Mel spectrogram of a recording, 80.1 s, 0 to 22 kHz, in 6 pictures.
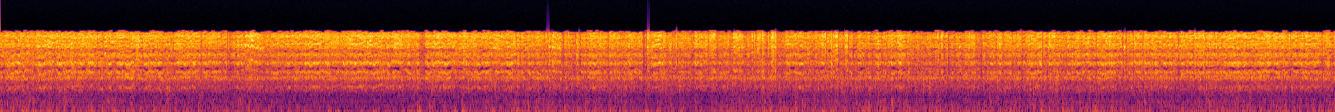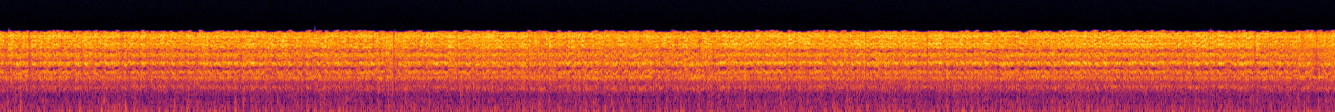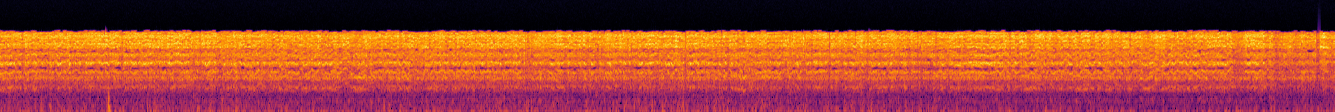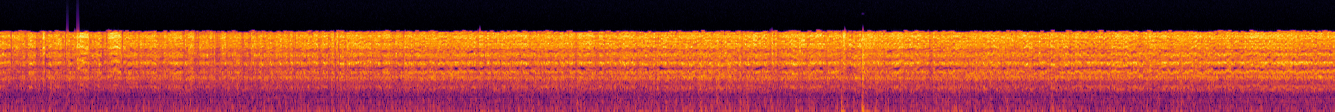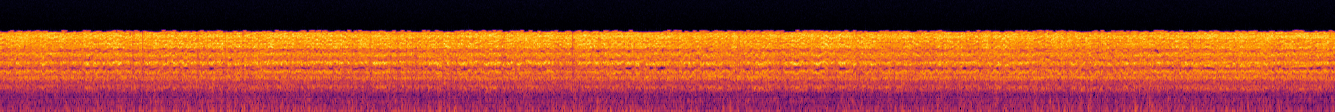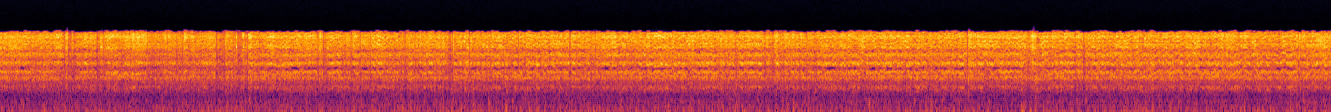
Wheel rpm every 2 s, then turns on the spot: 220, 230, 230, 230, 240, 230, 230, 230, 220, 210, 220, 240, 230, 220, 230, 210, 230, 220, 220, 220, 240, 230, 220, 220, 230, 210, 210, 230, 240, 230, 220, 220, 210, 220, 230, 230, 220, 230, 230, 220.
none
